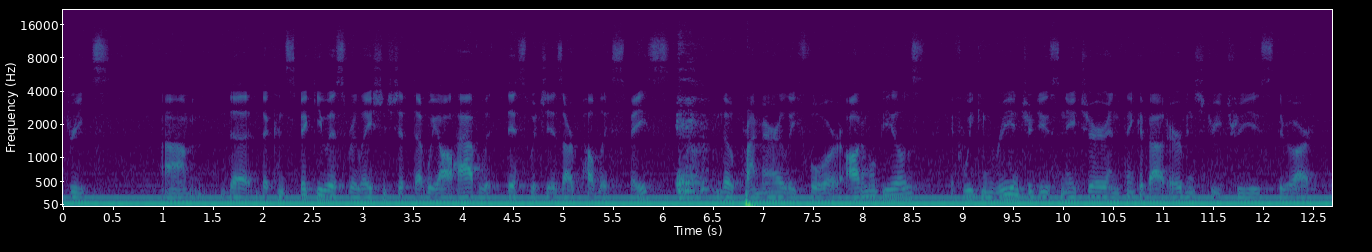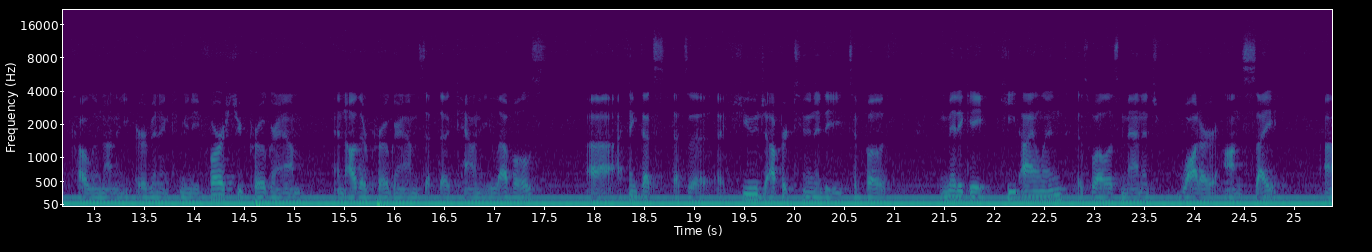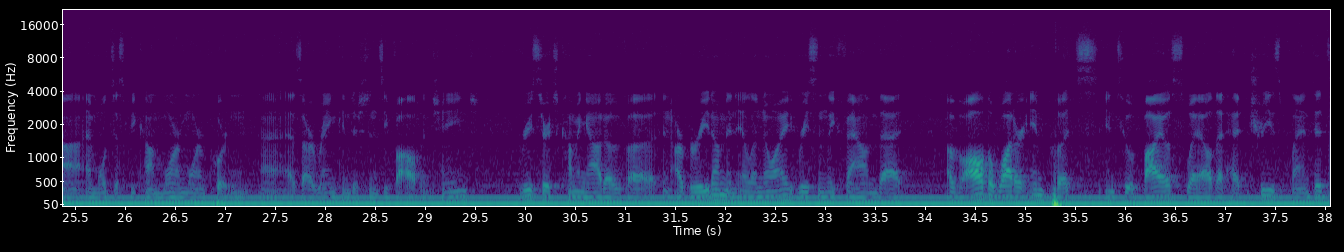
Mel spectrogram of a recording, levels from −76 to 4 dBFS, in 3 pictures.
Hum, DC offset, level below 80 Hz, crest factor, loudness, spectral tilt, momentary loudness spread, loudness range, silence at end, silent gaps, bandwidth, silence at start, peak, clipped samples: none; under 0.1%; -36 dBFS; 24 dB; -38 LUFS; -6.5 dB/octave; 3 LU; 3 LU; 0 s; none; 18 kHz; 0 s; -12 dBFS; under 0.1%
